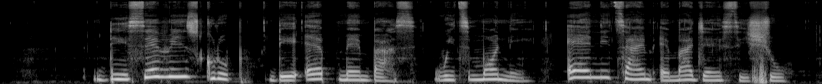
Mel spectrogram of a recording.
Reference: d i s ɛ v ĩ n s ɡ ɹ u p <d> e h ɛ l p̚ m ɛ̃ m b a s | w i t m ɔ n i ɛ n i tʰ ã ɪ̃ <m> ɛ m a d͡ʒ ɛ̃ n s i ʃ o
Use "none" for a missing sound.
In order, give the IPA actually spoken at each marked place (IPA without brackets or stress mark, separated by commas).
d, m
